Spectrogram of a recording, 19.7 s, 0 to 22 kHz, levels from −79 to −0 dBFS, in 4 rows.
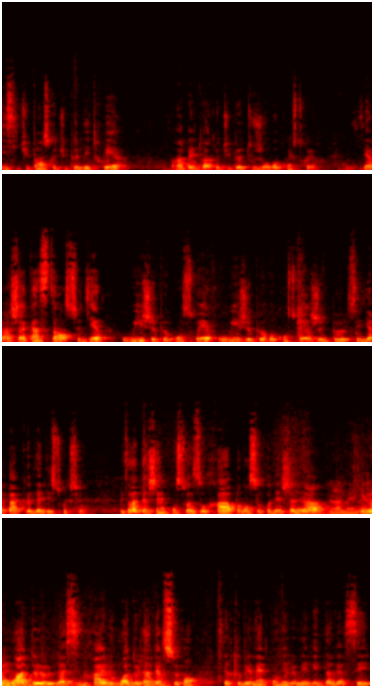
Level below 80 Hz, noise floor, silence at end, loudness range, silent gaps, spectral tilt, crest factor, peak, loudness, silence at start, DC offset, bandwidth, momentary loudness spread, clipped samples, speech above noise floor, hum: under -90 dBFS; -60 dBFS; 0 s; 8 LU; none; -3.5 dB/octave; 22 dB; -12 dBFS; -34 LUFS; 0 s; under 0.1%; 15.5 kHz; 13 LU; under 0.1%; 27 dB; none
